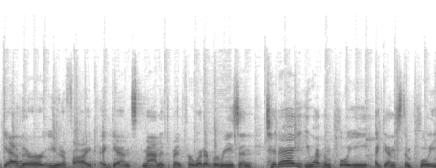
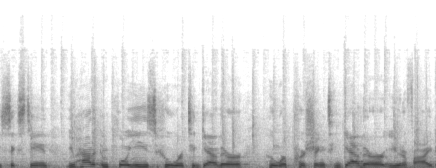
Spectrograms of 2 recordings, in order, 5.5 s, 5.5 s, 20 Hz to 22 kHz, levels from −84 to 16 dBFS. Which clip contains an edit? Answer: first; 1 cut; at 3.2 s

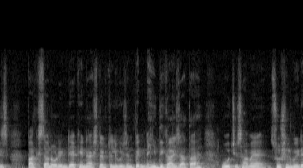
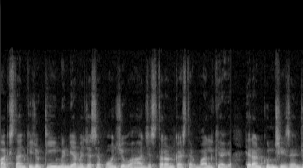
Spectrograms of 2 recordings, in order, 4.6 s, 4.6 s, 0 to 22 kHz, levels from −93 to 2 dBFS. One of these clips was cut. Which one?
second; 1 cut; at 3.5 s

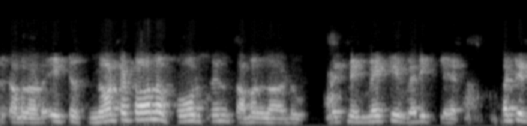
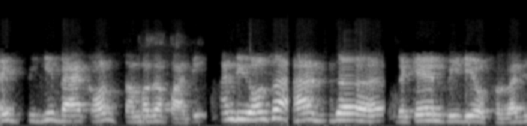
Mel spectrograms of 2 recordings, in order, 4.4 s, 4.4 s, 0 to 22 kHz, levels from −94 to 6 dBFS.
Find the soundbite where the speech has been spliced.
second; 2 cuts; at 1.7 s, 3.2 s

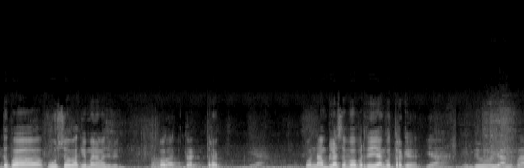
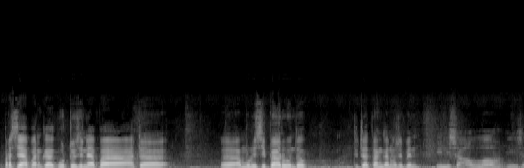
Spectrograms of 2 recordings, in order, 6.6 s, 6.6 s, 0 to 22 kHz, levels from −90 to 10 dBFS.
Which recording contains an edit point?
first; 1 cut; at 5.6 s

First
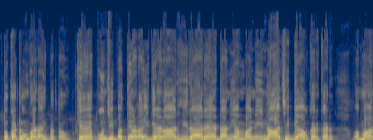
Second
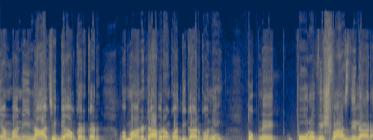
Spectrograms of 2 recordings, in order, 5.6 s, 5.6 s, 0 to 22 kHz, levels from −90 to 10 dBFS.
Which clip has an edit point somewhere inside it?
second; 1 cut; at 3.9 s

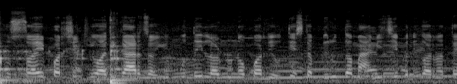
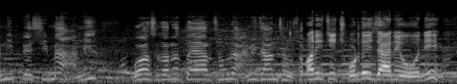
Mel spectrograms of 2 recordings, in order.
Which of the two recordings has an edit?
second; 1 cut; at 3.0 s

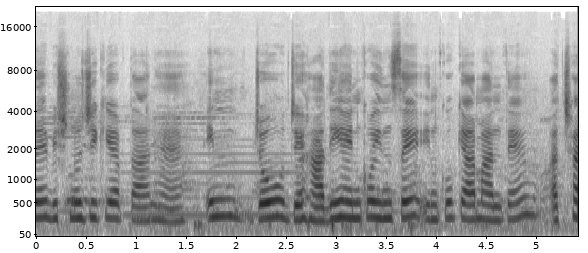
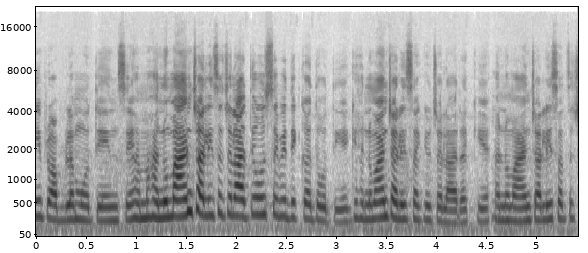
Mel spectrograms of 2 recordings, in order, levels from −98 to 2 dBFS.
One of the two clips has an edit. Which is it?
second; 1 cut; at 4.5 s

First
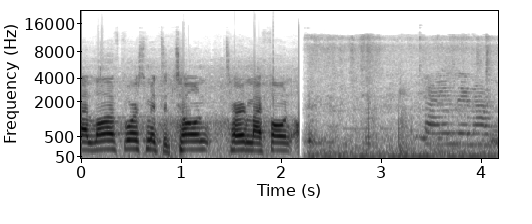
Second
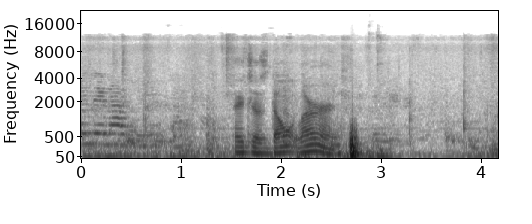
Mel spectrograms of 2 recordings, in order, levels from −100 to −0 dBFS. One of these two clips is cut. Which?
first; 1 cut; at 2.1 s

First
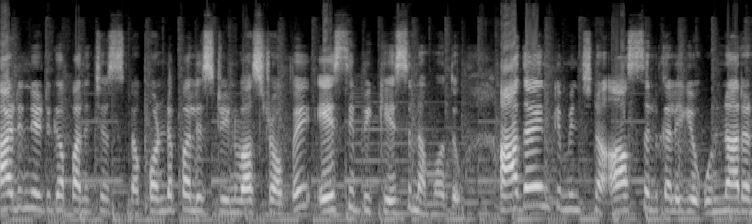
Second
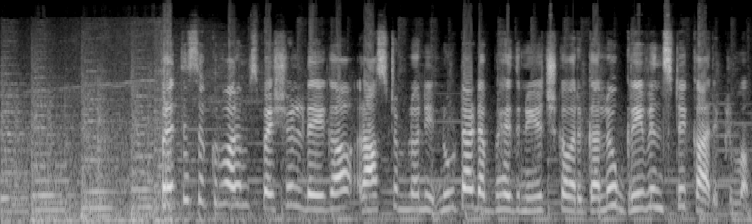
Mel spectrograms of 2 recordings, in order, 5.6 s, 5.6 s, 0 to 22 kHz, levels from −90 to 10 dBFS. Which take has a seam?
second; 1 cut; at 1.1 s

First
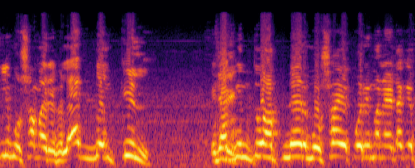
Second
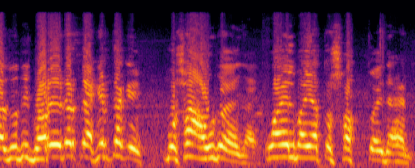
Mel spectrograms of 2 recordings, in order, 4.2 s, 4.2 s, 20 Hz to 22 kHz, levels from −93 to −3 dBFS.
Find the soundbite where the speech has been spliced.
second; 1 cut; at 2.6 s

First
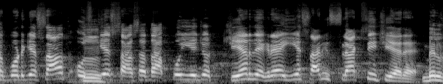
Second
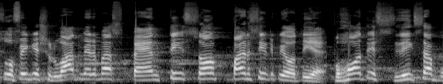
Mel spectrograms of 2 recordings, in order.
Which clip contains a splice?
second; 1 cut; at 3.3 s

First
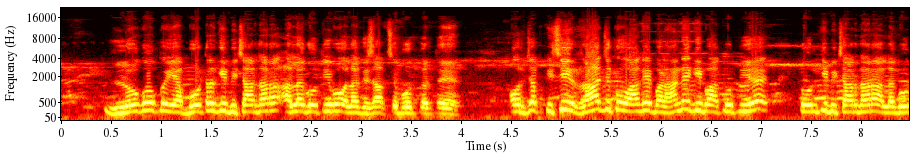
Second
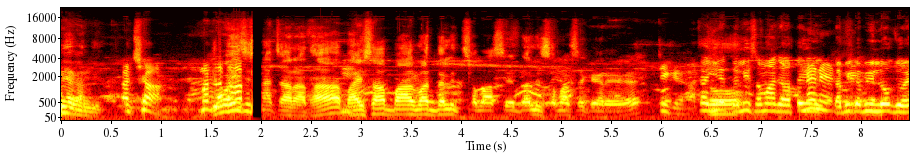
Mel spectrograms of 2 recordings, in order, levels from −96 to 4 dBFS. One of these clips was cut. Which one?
second; 1 cut; at 1.9 s

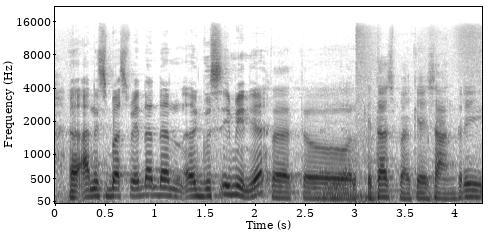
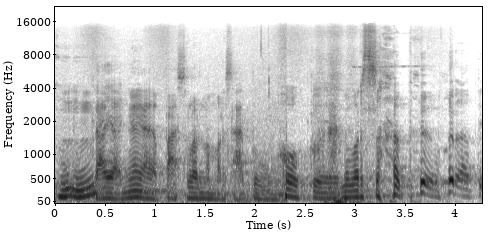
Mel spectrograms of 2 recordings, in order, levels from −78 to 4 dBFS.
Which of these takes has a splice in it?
first; 1 cut; at 3.0 s

